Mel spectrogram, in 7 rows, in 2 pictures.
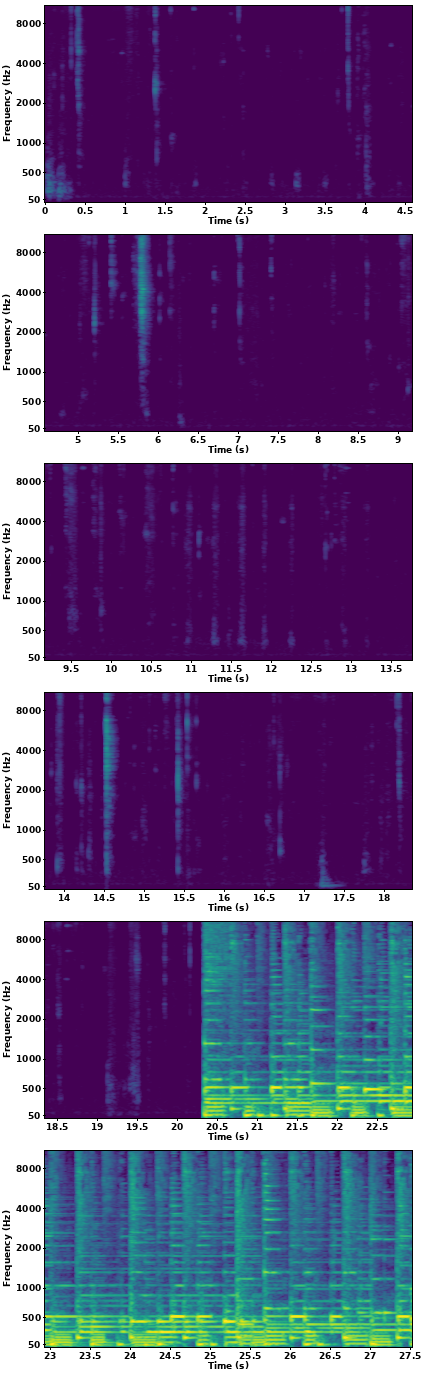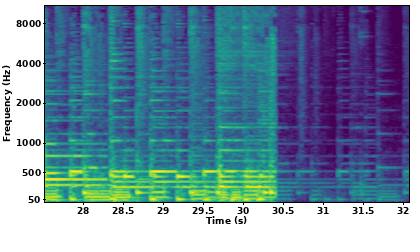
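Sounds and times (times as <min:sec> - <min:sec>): lip smacks: 0:00.0 - 0:20.3
wet chewing: 0:00.0 - 0:20.3
sharp mouth clicks: 0:05.1 - 0:06.2.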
